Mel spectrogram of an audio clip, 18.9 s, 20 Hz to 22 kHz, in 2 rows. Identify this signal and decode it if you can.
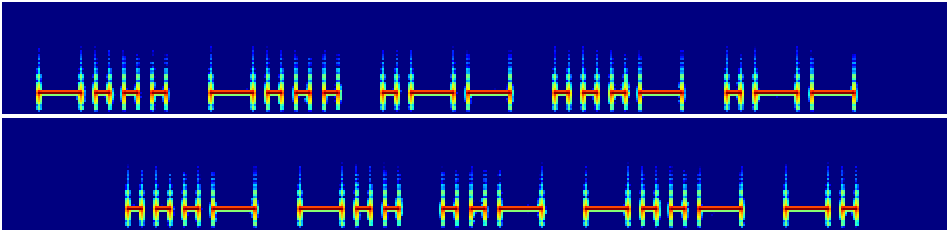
Morse code, heard as a keyed tone, about 8 wpm, 800 Hz. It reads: BBWVW VDUXN
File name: 8wpm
